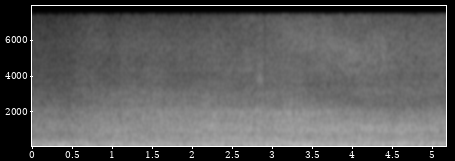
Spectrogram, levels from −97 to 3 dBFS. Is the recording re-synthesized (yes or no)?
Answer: yes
